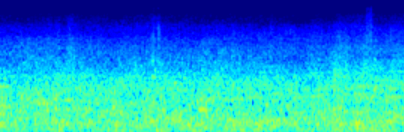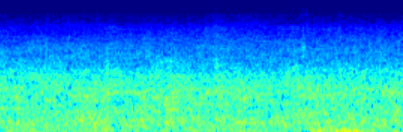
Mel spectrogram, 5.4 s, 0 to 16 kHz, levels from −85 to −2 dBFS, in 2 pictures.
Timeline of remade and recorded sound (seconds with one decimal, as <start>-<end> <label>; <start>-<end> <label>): 0.0-0.7 remade; 0.7-1.5 recorded; 1.5-4.7 remade; 4.7-5.4 recorded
